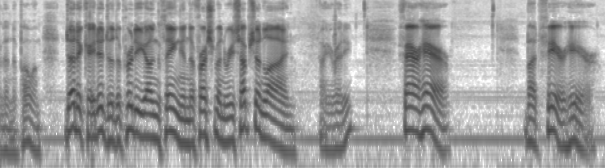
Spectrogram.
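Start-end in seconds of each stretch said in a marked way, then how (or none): none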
